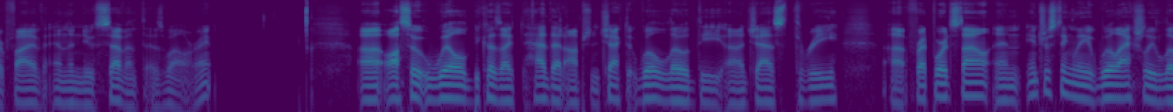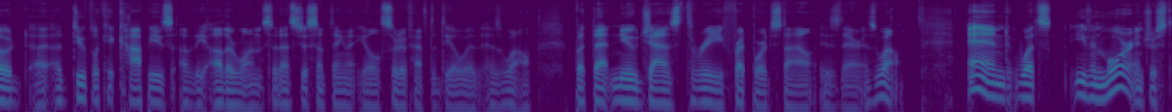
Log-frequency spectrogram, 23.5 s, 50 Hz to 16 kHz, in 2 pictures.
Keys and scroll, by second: 23.0 Return.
